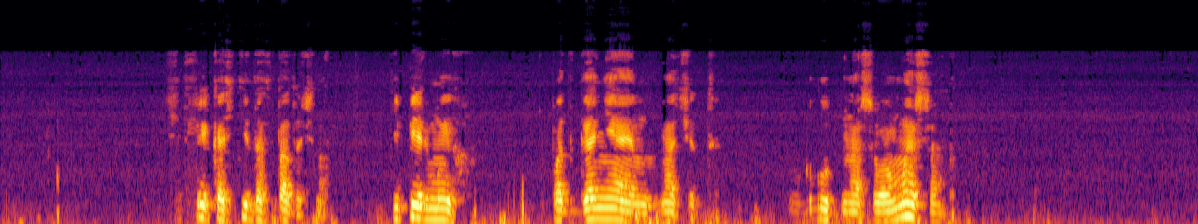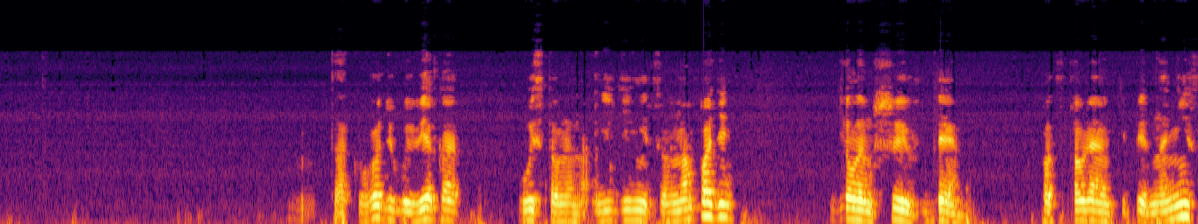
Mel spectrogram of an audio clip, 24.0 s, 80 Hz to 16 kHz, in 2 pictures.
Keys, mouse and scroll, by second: 0.3 shift+d, 1.8 middle click, 4.1 click, 5.9 click, 8.2 click, 9.4 click, 12.4 click, 13.8 middle click, 17.8 KP_1, 21.1 shift+d, 23.6 middle click.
